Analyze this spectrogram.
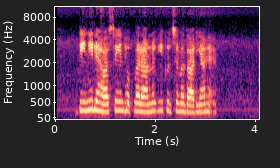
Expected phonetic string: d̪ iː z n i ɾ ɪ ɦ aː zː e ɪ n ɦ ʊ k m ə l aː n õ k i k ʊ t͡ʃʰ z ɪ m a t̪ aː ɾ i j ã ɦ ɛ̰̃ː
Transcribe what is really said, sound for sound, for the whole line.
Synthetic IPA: d̪ iː n i l ɪ ɦ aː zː e ɪ n ɦ ʊ k m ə ɾ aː n õ k i k ʊ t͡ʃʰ z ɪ m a d̪ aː ɾ i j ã ɦ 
